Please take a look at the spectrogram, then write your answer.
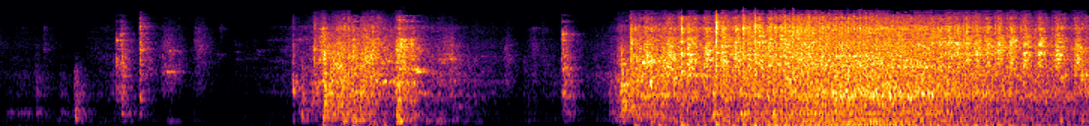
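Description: A Briggs and Stratton lawn mower engine, fitted with an aftermarket carburetor and running smoky, sputters through a couple of faint tries, catches briefly, then roars up and runs loud and steady at close range with some metallic rattles.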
